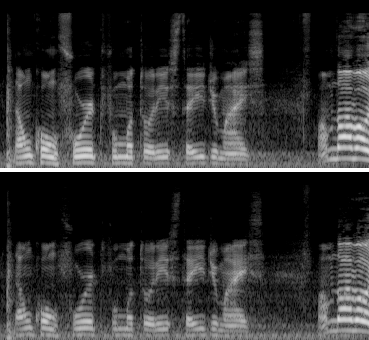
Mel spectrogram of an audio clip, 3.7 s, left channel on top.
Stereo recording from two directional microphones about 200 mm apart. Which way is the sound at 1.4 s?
15° left (ahead or behind).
